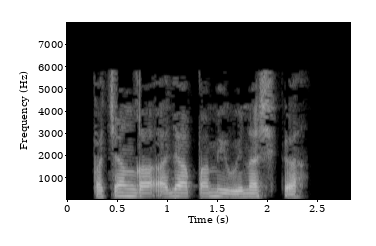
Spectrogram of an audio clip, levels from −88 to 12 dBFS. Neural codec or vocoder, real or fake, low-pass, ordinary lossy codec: none; real; 7.2 kHz; MP3, 24 kbps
